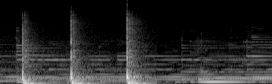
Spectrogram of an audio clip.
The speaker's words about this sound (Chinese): 此时，妈妈敲敲才子的门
